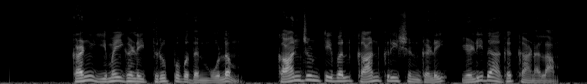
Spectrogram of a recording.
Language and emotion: Tamil, neutral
